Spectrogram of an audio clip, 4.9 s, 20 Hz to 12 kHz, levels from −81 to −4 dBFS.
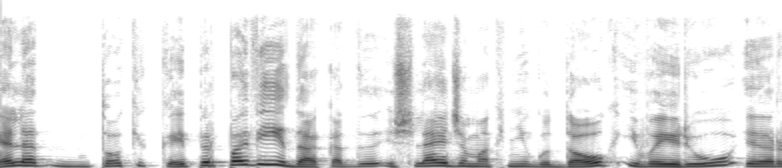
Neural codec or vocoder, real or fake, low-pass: none; real; 10.8 kHz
